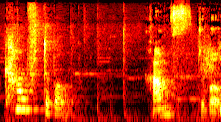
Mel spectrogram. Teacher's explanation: this word just like vegetable has an extra vowel in there that we don't need to pronounce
